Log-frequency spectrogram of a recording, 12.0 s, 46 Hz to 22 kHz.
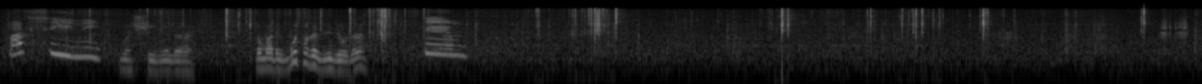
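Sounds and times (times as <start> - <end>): dry twigs and leaves crackling: 0.0 - 12.0.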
